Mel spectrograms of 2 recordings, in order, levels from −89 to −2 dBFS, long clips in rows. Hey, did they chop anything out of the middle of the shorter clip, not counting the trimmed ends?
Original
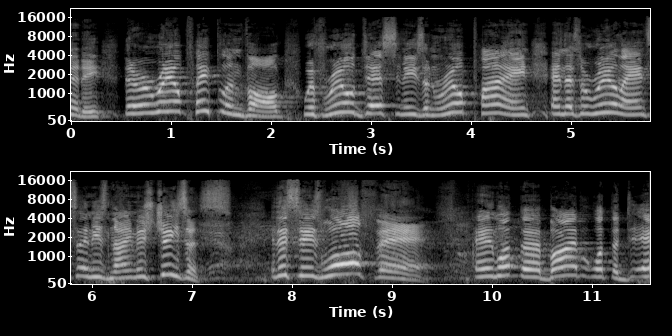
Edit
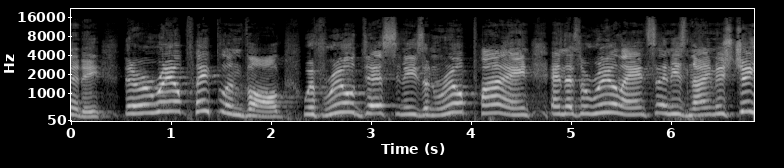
no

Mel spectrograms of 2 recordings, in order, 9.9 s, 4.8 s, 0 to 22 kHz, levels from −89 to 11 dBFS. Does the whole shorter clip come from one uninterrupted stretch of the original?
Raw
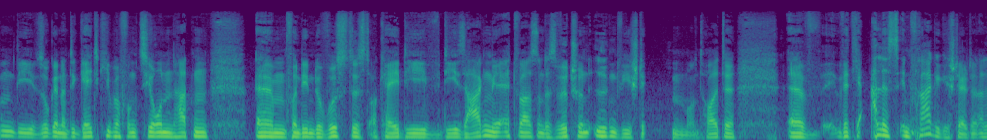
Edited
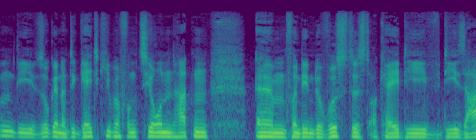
yes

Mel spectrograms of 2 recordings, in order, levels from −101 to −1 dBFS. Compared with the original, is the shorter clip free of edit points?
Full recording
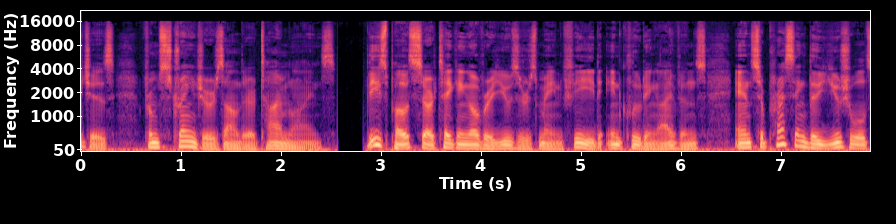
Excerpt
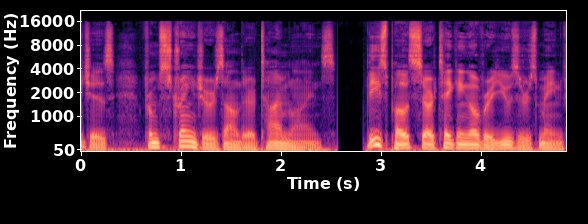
yes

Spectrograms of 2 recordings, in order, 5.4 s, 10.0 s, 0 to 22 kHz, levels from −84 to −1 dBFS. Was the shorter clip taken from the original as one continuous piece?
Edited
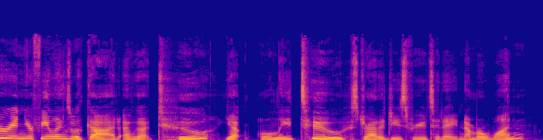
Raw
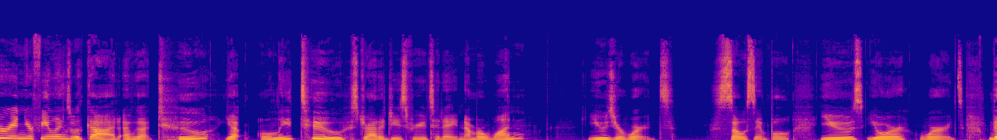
yes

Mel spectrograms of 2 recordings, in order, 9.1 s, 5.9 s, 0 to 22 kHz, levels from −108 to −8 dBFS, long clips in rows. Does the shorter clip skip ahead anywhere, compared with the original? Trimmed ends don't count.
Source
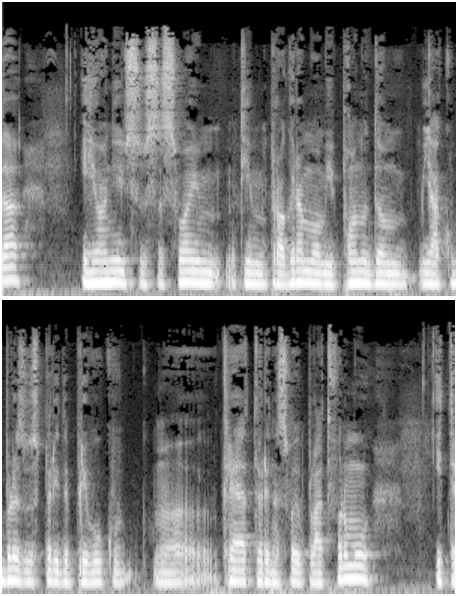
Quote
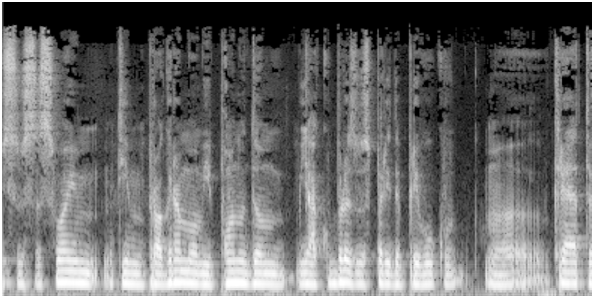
no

